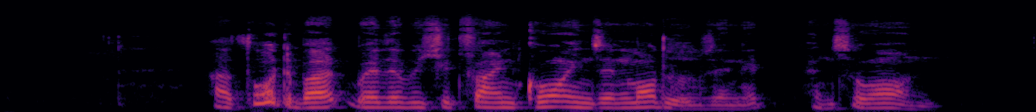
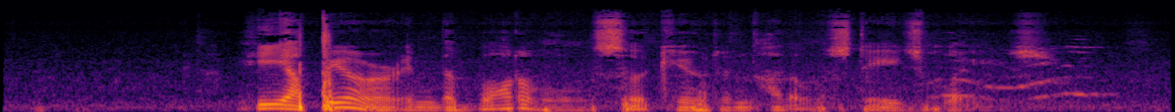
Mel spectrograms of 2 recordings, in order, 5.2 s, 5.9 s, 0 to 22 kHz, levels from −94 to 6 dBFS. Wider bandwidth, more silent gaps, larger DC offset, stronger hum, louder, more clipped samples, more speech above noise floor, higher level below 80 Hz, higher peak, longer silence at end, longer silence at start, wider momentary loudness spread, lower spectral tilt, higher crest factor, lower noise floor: second, 13 kHz vs 15 kHz; neither; neither; neither; second, -44 LUFS vs -29 LUFS; neither; first, 42 dB vs 29 dB; second, -88 dBFS vs -48 dBFS; second, -26 dBFS vs -4 dBFS; about the same, 0.5 s vs 0.4 s; first, 1.05 s vs 0.2 s; about the same, 16 LU vs 17 LU; about the same, -4.5 dB/octave vs -5.5 dB/octave; second, 20 dB vs 26 dB; first, -86 dBFS vs -58 dBFS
